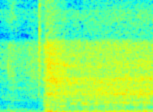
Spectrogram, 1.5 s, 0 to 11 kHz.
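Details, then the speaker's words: 2023 Nissan Frontier after a front-end accident, warning lights lit: the starter churns the engine over steadily but it never fires. Crank no-start. "that's what we get crank no start so uh I guess we're going to check for fuel and uh spark"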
